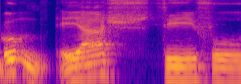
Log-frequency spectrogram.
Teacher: mim sukun bertemu dengan huruf iya, bacaan idhar safawi, dibaca jelas. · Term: izhar syafawi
